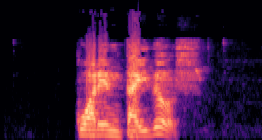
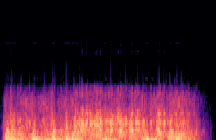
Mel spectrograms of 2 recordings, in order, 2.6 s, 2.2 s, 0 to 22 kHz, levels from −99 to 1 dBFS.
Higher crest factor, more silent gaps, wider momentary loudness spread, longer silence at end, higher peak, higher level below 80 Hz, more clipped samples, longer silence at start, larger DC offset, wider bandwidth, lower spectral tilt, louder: about the same, 16 dB vs 14 dB; neither; first, 15 LU vs 2 LU; first, 0.6 s vs 0 s; about the same, 0 dBFS vs 0 dBFS; second, -64 dBFS vs -18 dBFS; neither; first, 0.8 s vs 0 s; neither; first, 15 kHz vs 1.8 kHz; second, -4 dB/octave vs -16.5 dB/octave; first, -11 LUFS vs -17 LUFS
